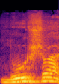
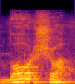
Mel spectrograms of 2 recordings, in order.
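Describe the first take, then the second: First: It starts with 'boor' and ends 'zhwa'. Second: It starts with 'bor' and ends 'zhwa'. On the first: The speaker calls it wrong. "ബൂർഷ്വ അല്ല" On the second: The speaker calls it right. "ഇതിൻ്റെ ശരിയായ ഉച്ചാരണം ബോർഷ്വ"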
